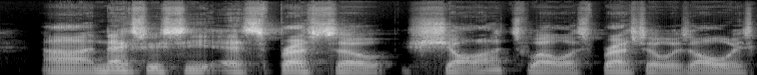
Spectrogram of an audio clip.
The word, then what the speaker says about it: espresso: It is espresso, not espresso.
